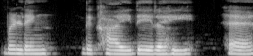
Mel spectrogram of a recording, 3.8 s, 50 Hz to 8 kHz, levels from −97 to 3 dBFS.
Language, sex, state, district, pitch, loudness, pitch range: Hindi, female, Chhattisgarh, Raipur, 195 Hz, -15 LUFS, 185-210 Hz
